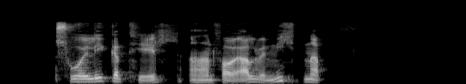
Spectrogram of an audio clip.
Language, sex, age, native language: Icelandic, male, 30-39, Icelandic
